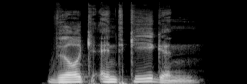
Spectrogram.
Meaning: 1. singular imperative of entgegenwirken 2. first-person singular present of entgegenwirken
- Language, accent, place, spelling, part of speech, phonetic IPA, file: German, Germany, Berlin, wirk entgegen, verb, [ˌvɪʁk ɛntˈɡeːɡn̩], De-wirk entgegen.ogg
